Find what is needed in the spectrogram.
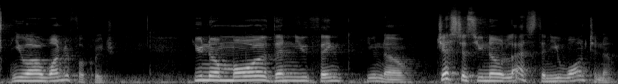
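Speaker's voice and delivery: a lifted, persuasive aristocrat; lightly voiced charming lord; Lord Henry voice. Lord Henry flattering Dorian in the garden, lightly voiced lord.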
